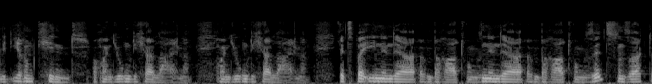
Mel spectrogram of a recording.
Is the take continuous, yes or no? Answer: no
